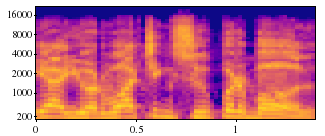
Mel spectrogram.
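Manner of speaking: put-on high-pitched Indian accent. Quoting how their parents talk, imitating the parents' indian accent. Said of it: "with their Indian accent".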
